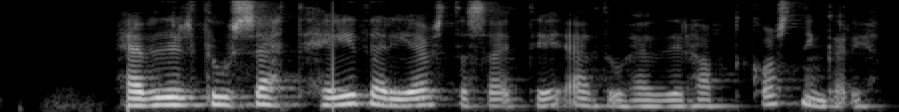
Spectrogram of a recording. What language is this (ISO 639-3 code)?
isl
